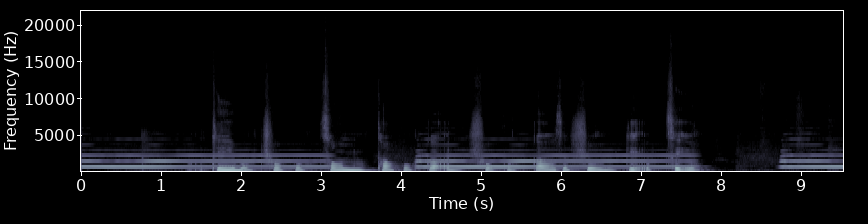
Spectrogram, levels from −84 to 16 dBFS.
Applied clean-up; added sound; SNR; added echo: none; Wind instrument, woodwind instrument; 5 dB; none.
